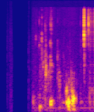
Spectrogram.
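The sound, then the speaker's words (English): A quick, quiet sip from a drink, with soft wet mouth and swallowing noises over about a second after a moment of silence. “take a quick sip.”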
